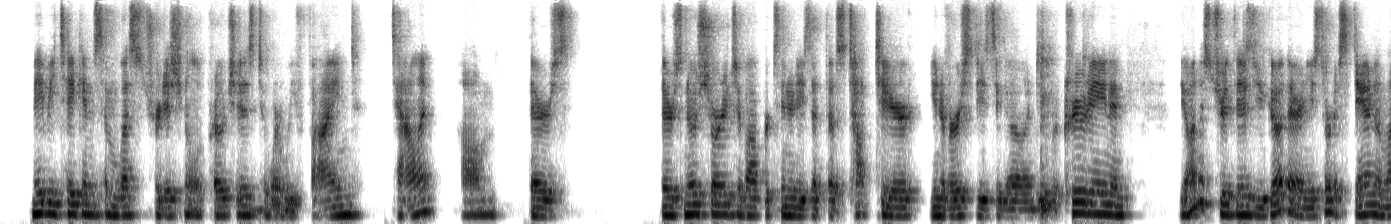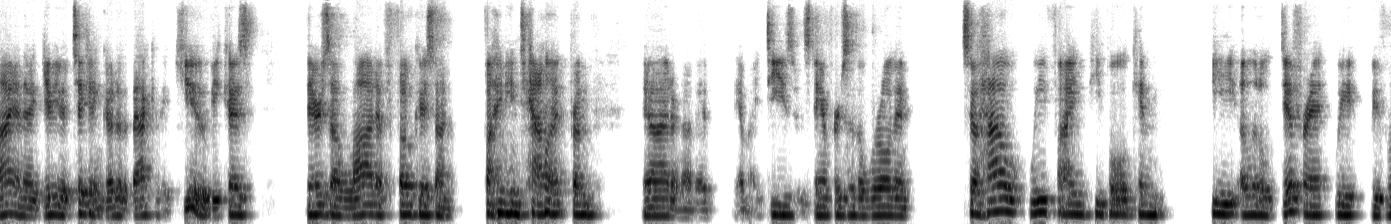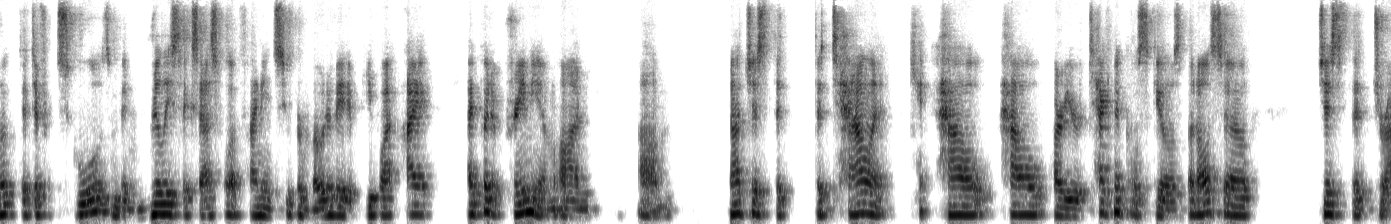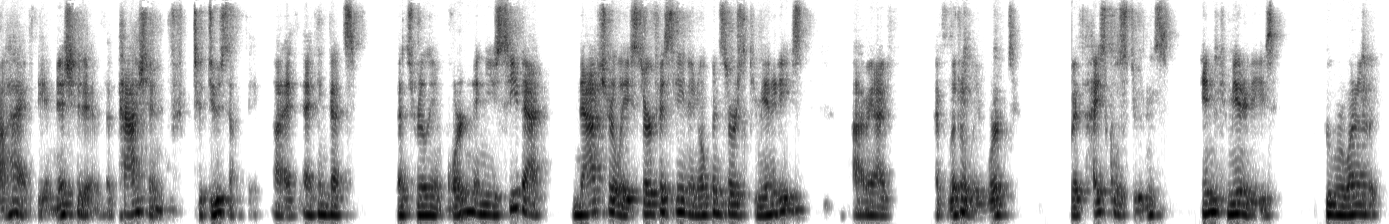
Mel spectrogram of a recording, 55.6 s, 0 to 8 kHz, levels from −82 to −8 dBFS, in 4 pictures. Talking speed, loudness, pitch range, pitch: 185 wpm, -17 LUFS, 115-140 Hz, 125 Hz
